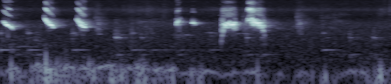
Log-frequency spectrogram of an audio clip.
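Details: Long-tailed shrike of the type known as cendet baham, singing to lure other shrikes into singing; short sharp high whistled notes in small groups, over a low steady hum.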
